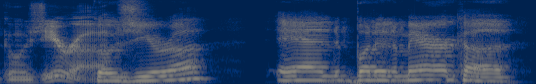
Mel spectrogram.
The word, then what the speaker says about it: Gojira: there's or you know they spell it in Japanese is g-o-j i r a Gojira Gojira and but in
